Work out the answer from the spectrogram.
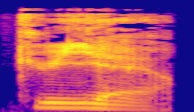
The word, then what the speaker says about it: cuillère: Prononciation, cuillère.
